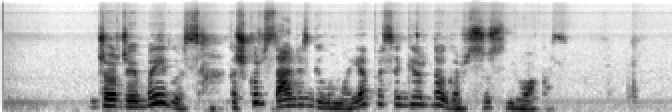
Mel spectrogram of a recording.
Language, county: Lithuanian, Telšiai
